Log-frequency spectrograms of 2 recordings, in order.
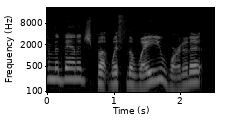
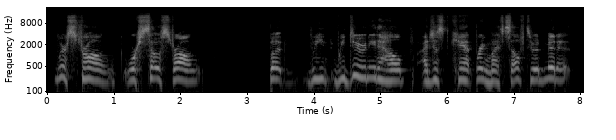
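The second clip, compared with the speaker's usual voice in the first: tearful, crying, sobbing, pleading delivery; 4 semitones higher, 4 dB louder than usual. Acting out a sobbing man looking up at you, tearful sobbing plea. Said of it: "look up at you tearfully and say".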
